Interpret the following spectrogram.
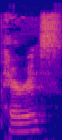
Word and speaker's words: PVRIS: lineup um I know Paris spelled pvris is new I love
